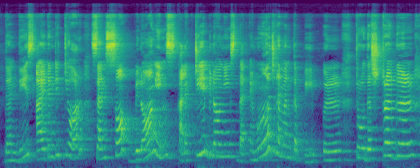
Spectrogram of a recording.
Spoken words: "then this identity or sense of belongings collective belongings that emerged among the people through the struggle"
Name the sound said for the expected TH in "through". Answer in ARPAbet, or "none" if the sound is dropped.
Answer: T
